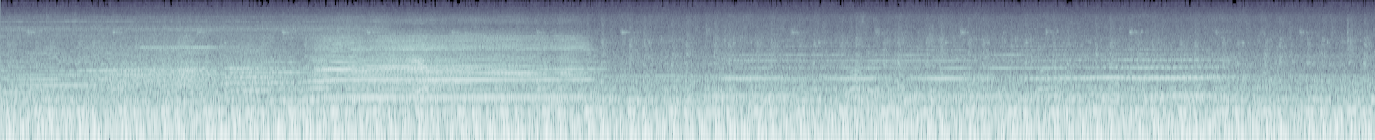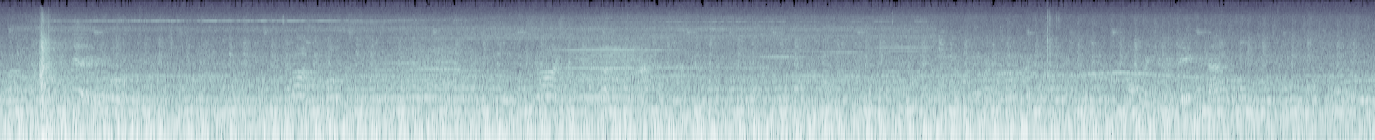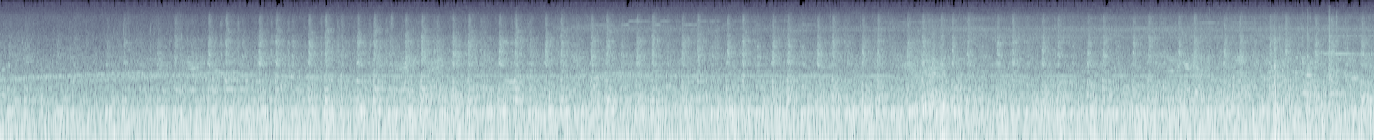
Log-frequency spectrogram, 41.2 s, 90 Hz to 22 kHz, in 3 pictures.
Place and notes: Kantinestraat, Oostende, Belgien - Crangon in Ostend sea lock
Museum trawler Crangon passing through the sea lock in Ostend on its way to the fishing harbour. The whining noise in the second half is the hydraulics of the lock's gate opening. Note the wonderful jazz of the Crangon's 3-cylinder ABC diesel engine. It don't mean a thing if it ain't got that swing... :-)
Zoom H4n, built-in microphones
Vlaanderen, België - Belgique - Belgien, 29 September 2014, ~18:00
